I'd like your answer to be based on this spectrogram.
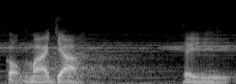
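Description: Old guardian spirit, voiced by a male storyteller: low, stern, measured. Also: in a large hall, dull audio, music in the background.

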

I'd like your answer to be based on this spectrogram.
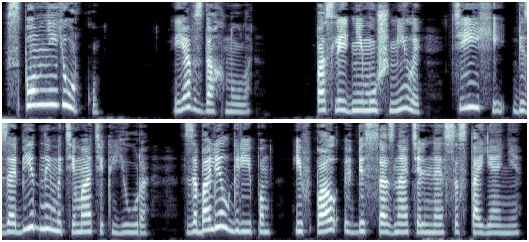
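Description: An audiobook narrator reads scripted narration slowly and expressively. Her voice is medium-pitched, and the recording is studio quality with no room sound.

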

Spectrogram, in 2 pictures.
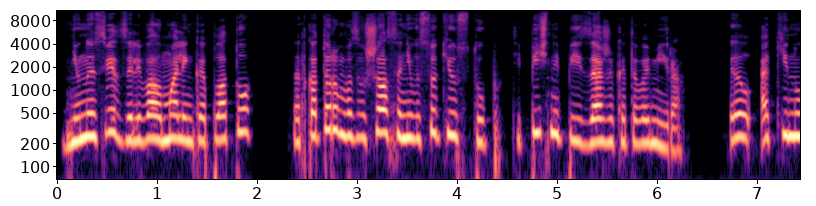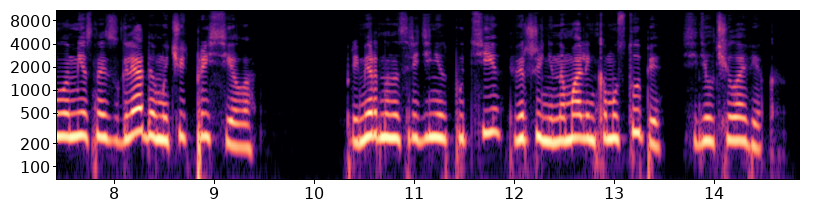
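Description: A woman reading a fantasy audiobook in a soft, even storytelling manner. Her voice is mellow and dark. The home recording is close and dry. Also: fairly high pitch, a little fast, no echo. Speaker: audiobook narrator. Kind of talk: scripted narration. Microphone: close mic, home recording.

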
